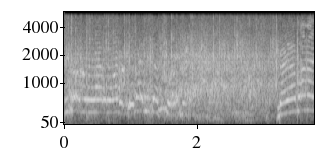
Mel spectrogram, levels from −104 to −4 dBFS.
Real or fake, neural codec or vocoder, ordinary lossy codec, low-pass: fake; codec, 16 kHz, 8 kbps, FunCodec, trained on Chinese and English, 25 frames a second; none; 5.4 kHz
